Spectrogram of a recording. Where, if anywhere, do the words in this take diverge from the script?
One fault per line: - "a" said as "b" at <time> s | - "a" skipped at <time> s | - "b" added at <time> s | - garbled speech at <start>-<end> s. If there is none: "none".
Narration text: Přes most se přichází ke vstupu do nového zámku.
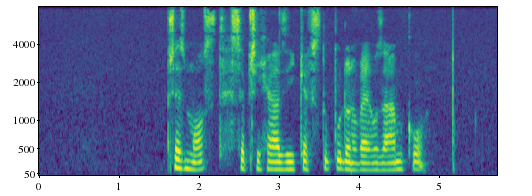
none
